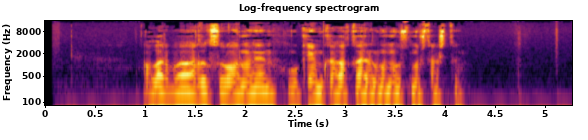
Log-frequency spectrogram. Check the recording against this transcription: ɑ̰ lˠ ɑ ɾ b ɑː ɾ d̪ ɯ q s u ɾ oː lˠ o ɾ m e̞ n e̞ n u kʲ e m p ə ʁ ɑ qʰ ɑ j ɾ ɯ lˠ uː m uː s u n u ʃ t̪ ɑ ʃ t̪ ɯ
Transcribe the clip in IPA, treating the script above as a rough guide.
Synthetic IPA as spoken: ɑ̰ lˠ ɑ ɾ b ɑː ɾ d̪ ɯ q s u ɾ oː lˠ o ɾ m e̞ n e̞ n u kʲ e m k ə ʁ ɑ qʰ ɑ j ɾ ɯ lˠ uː n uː s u n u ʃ t̪ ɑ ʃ t̪ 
